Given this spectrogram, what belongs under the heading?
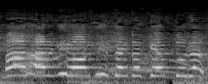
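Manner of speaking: slow, booming shouted victory call; fighting game announcer. Acted. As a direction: roar the win like an arena announcer. Kill-streak announcer call.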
